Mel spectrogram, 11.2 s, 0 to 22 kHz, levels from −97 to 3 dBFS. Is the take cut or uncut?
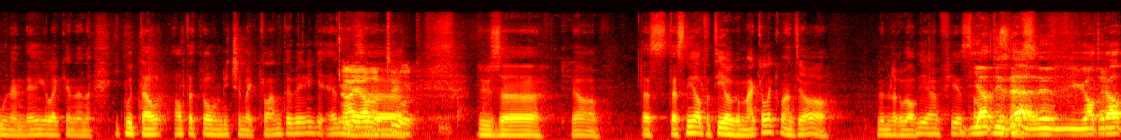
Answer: cut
